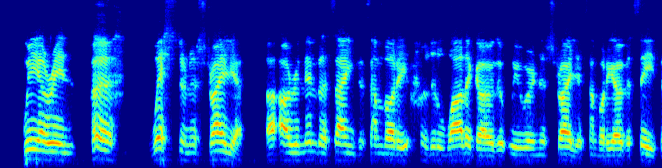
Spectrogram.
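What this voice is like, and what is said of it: Australian accent. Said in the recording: “so people can ID that accent”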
